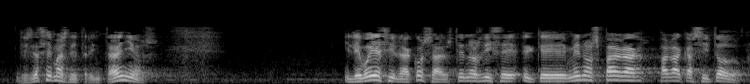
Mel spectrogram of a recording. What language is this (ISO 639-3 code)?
spa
